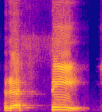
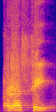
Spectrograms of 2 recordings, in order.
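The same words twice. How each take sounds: First: रस्सी with a held double स; teacher models the correct doubled s in रस्सी; correct doubled consonant. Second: रस्सी said as rasi with one short स; wrong single consonant. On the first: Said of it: "तो इसीलिए". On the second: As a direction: drop the double स in रस्सी. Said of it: "अगर वो ये सा निकाल दिया तो वो क्या हो गया?". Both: Shown as a demonstration.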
